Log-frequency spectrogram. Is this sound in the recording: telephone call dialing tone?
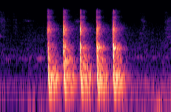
no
